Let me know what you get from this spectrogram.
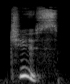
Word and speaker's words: Tschüss: Okay, hallo, hello, servus, that means hello, and tschüss, it's spelled two different ways. You can spell it with two S's on the end, or just one S. is pronounced the same way.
